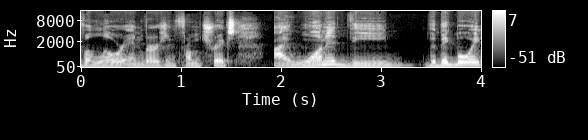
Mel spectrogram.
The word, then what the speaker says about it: Tri-X: So this is the Tri-X. It's spelled T-R-Y-X. It's not Trix. Tricks are for kids. It's Tri-X.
